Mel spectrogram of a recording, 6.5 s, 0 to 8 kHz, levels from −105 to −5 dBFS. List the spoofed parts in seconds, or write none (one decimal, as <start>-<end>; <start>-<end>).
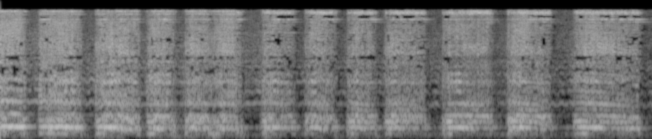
4.5-5.2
